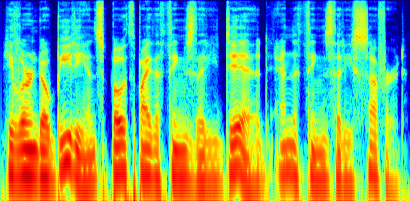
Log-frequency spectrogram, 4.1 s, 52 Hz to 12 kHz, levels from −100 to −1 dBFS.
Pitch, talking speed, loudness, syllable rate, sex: 95 Hz, 235 wpm, -17 LUFS, 5.5 syllables/s, male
